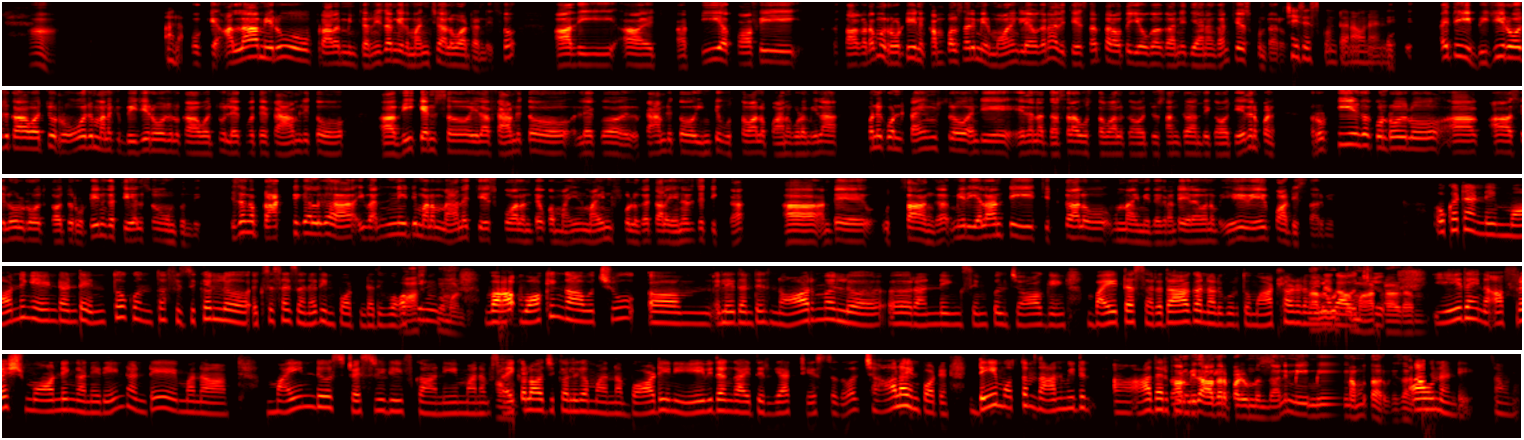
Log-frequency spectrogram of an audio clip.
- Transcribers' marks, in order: in English: "సో"; in English: "రొటీన్ కంపల్సరీ"; in English: "మార్నింగ్"; in English: "యోగా"; in English: "బిజీ"; in English: "బిజీ"; in English: "ఫ్యామిలీతో"; in English: "వీకెండ్స్"; in English: "ఫ్యామిలీతో"; in English: "ఫ్యామిలీతో"; in English: "టైమ్స్‌లో"; in English: "రొటీన్‌గా"; in English: "రొటీన్‌గా"; in English: "ప్రాక్టికల్‌గా"; in English: "మేనేజ్"; in English: "మైండ్ మైండ్‌ఫుల్‌గా"; in English: "ఎనర్జిటిక్‌గా"; other background noise; in English: "మార్నింగ్"; in English: "ఫిజికల్ ఎక్సర్సైజ్"; in English: "ఇంపార్టెంట్"; in English: "వాకింగ్ వా వాకింగ్"; in English: "నార్మల్"; in English: "రన్నింగ్, సింపుల్ జాగింగ్"; in English: "ఫ్రెష్ మార్నింగ్"; in English: "మైండ్ స్ట్రెస్ రిలీఫ్‌గాని"; in English: "సైకలాజికల్‌గా"; in English: "బాడీ‌ని"; in English: "రియాక్ట్"; in English: "ఇంపార్టెంట్. డే"; sniff
- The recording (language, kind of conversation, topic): Telugu, podcast, ఉదయాన్ని శ్రద్ధగా ప్రారంభించడానికి మీరు పాటించే దినచర్య ఎలా ఉంటుంది?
